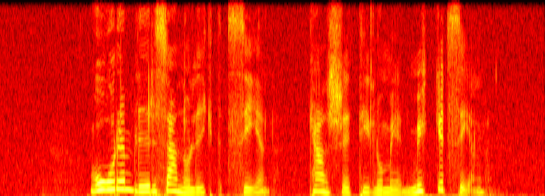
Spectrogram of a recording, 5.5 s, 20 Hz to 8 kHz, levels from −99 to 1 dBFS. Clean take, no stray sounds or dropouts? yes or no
yes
